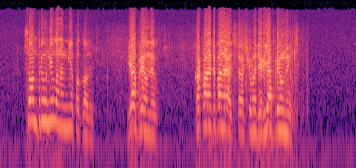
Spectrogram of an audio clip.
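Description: A man speaks in a low, serious voice at close range.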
